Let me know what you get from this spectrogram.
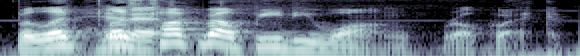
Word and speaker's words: Wong: How do you pronounce that in... – Bud Wong. – Yeah, that's how you actually pronounce it.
